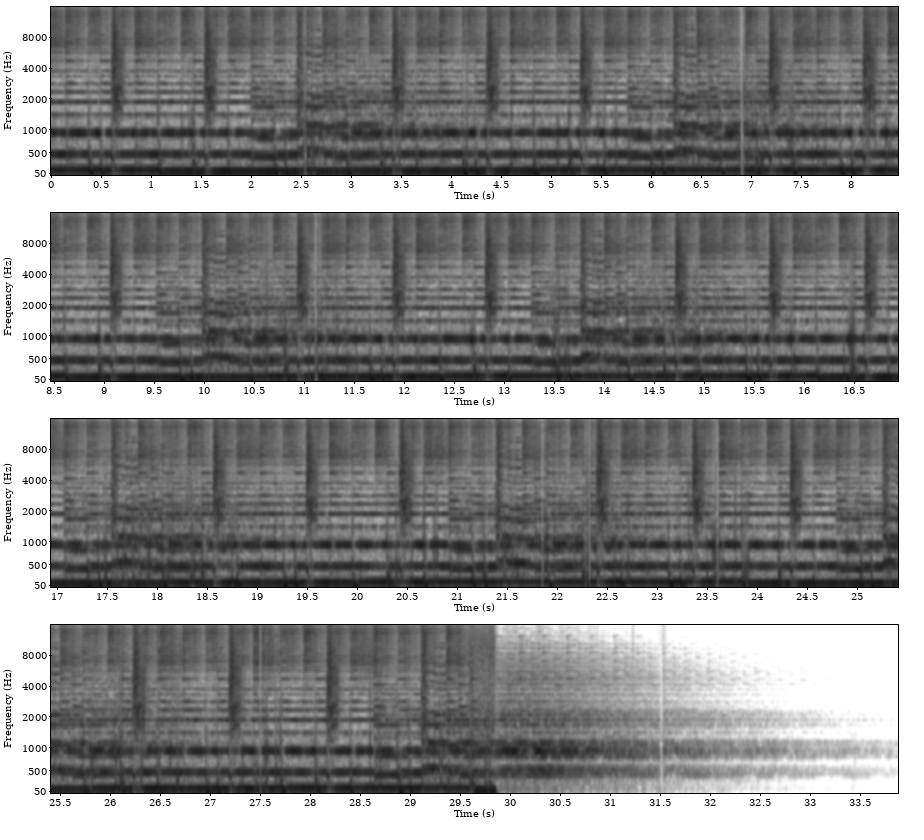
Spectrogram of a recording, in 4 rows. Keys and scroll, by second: 29.2 space.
